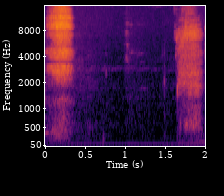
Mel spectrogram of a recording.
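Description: A man's breathy, wordless laughter: two short hissing gusts of breath, one at the start and one near the end, with a quiet pause between.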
